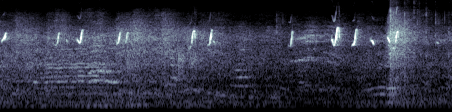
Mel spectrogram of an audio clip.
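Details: Chicks giving scattered high, short peeps over a noisy background with faint murmuring voices; a quick cluster of four peeps comes near the end before a brief rustle.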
